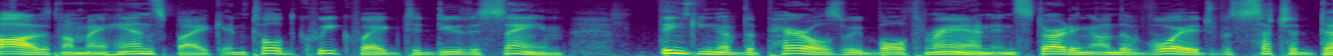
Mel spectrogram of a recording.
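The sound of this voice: Lively intonation animates an unforced reading voice.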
